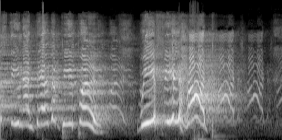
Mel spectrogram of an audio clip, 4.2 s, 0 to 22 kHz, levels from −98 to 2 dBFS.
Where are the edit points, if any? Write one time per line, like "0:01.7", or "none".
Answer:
none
